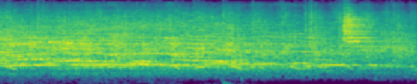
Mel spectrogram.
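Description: Fight crowd chatter: many overlapping voices talking and calling out at once, with no single voice standing out, easing off slightly near the end.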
